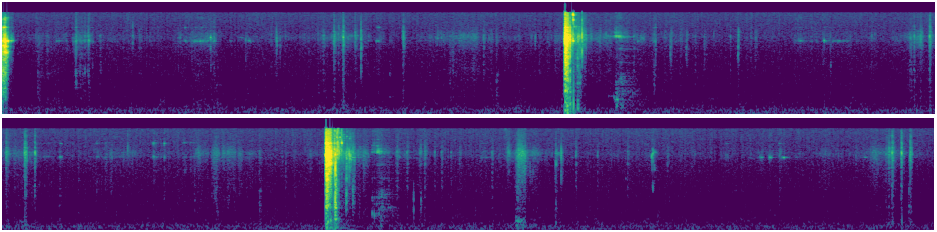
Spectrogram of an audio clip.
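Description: A blade scrapes and shaves softly at wood.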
